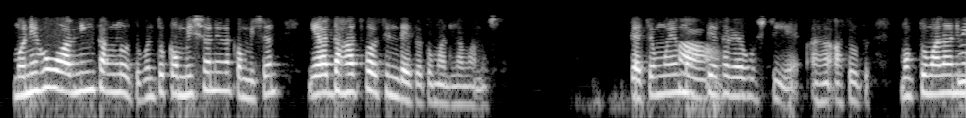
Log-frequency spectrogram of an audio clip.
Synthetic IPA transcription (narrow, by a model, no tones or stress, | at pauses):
m̤əneɦoʋɔɾniŋɡsãŋɡləɦot̪opəɳt̪okəmiɕənenakəmiɕən | jad̪ʱaãt͡spəɾsiːnd̪ɛjt̪ət̪om̤ad̪ʱlama̰ɽ̃us | t̪jat͡ɕjamuɭeməɡt̪jasəɡɭjaɡoʂʈiːjḛɦʔəsəɦot̪o | məɡ̚t̪um̤alaːni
